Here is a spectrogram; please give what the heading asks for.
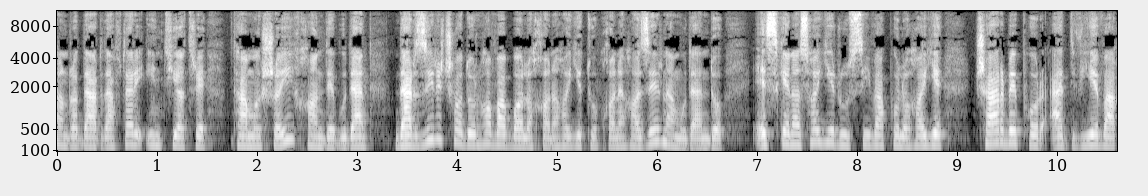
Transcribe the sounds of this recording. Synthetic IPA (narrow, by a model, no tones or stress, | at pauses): ɒːnrɒːd̪æɾd̪æft̪æɾeʔint̪ʰiɒːt̪ʰɾe̞ | t̪ʰæmɒːʃɒːiːxɒːnd̪e̞buːd̪ænd̪ | d̪æɾziːɾe̞t͡ʃʰɒːd̪o̞ɾɦɒːvæbɒːlɒːxɒːneɦɒːje̞t̪ʰub̥χɒːne̞ɦɒːze̞ɾnæmuːd̪ænd̪o | e̞sce̞nɒːshɒːje̞ruːsiːvæpʰoloɦɒːje̞ | t͡ʃʰæɾbe̞pʰoɾæ̰d̪vije̞væ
